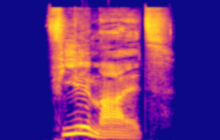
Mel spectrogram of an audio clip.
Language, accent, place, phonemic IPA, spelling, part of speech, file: German, Germany, Berlin, /ˈfiːlmaːls/, vielmals, adverb, De-vielmals.ogg
- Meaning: 1. very much, a lot 2. many times, frequently, often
